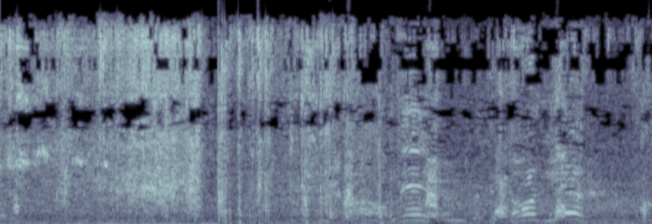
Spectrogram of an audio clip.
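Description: A skateboard grinds along a concrete ledge: a rough scraping noise over a low rumble, lasting about a second. After that come short rising-and-falling calls of a dog barking, along with a man's voice.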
